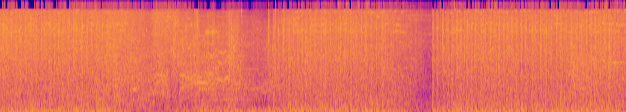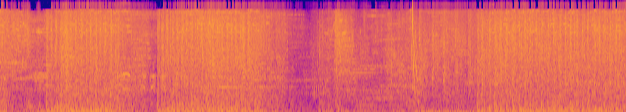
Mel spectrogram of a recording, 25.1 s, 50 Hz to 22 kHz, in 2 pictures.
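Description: Cube gun in Remnant 2 firing at enemies, a steady loud barrage of rapid shots with brief pauses between long sustained bursts, mixed with combat clatter.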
